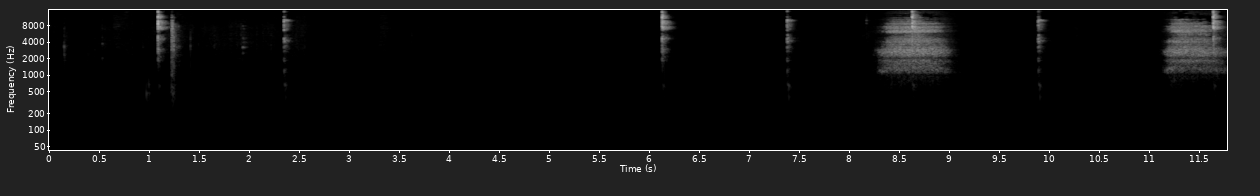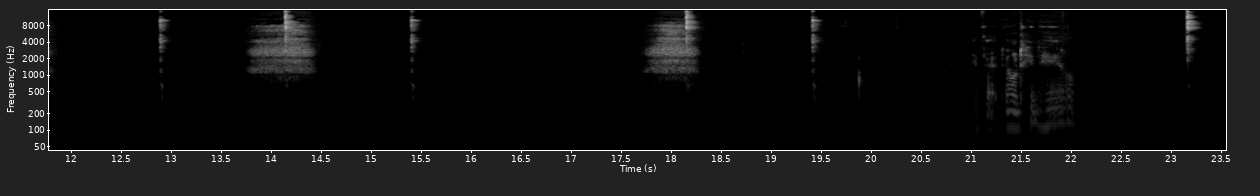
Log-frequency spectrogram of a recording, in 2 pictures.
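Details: Prototype open-source ventilator (stripped down, pressure sensor on BVM mask, not pumping air) cycling breaths: four roughly one-second mechanical whooshes with clicks at uneven gaps, inspiration triggered early by the user inhaling; patient-triggered breath cycling.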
